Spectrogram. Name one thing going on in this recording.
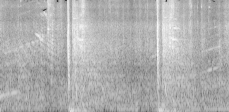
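Blaster shots fire with sharp, loud bangs.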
